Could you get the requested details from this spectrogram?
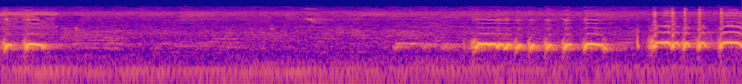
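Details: Local zebra dove in active song, played to stimulate lazy doves to call; after a brief note and a quiet gap, a soft rising lead-in breaks into loud rapid rolling notes, then a second trill.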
